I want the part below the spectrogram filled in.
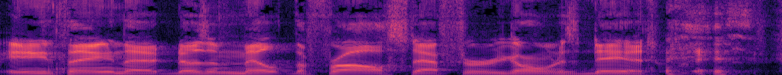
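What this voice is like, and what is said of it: Put-on Southern accent. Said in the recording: “He wasn't that southern. That's my accent.”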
